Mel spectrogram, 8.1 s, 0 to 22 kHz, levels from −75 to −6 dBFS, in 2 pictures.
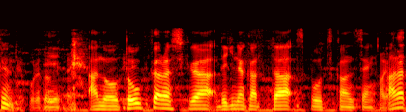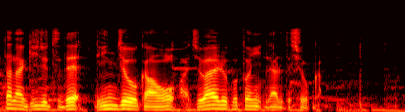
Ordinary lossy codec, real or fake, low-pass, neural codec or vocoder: none; fake; none; codec, 16 kHz, 8 kbps, FreqCodec, larger model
